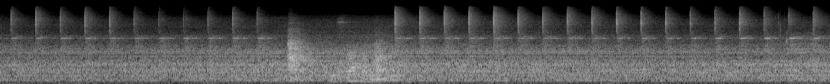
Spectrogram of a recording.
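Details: Picoway picosecond laser firing during tattoo removal on a foreign male client: rapid regular clicking pulses, about two per second, with a steady hiss of cold spray cooling the skin.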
